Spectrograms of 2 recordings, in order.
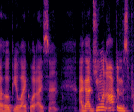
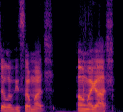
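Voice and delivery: normal talking voice

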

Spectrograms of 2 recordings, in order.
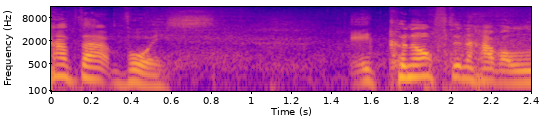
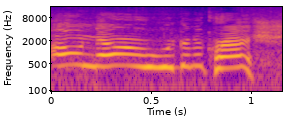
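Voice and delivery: very high-pitched, squeaky cartoon voice; 3 dB louder than usual. Showing what a small voice sounds like: Mickey Mouse voice. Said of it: "Or a Mickey Mouse voice going, ... That's my best Mickey Mouse".

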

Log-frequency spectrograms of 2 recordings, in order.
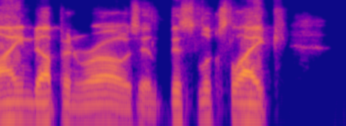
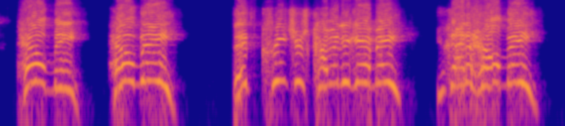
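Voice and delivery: very high, frantic, loud, shrill screeching creature voice; 8 dB louder than usual. Game master voicing a flying raccoon that flies at the players; screeching panicked creature. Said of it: "it's screeching and flapping".

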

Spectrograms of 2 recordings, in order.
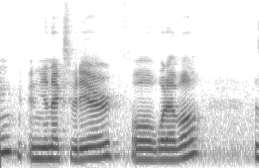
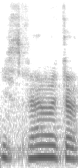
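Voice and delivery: silly, odd, unplaceable put-on cartoon creature voice; 7 dB quieter than usual. Answering how the Kitchen God appraises, in a weird unplaceable voice. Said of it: "I don't know what that voice was".

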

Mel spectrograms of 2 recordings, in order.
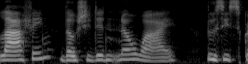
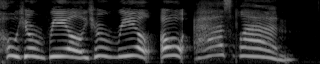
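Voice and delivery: very high, drawn-out, joyful cry; 10 semitones higher, 6 dB louder than usual. Lucy, greeting Aslan after he licks her forehead, crying out. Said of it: "cried Lucy".

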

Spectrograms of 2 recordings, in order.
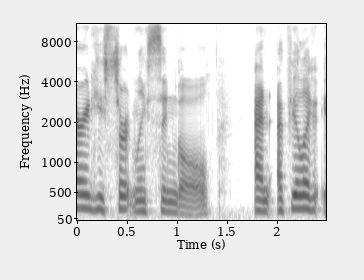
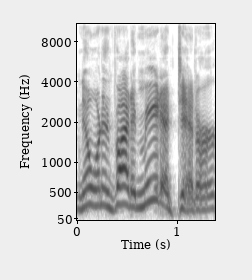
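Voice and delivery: mock very loud, high, angry, aggrieved, bitter grumble; 5 semitones higher, 9 dB louder than usual. Retelling Matt LeBlanc's complaint about dinner: imitating an angry bitter complaint. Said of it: "He was just, like, so angry and bitter".

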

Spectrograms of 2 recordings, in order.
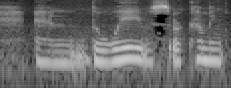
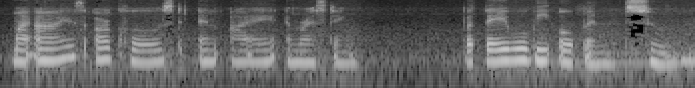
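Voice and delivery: plain

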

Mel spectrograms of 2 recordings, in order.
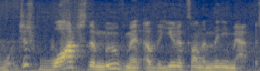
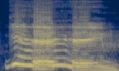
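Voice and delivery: cracking, breaking voice, higher and louder; 4 semitones higher, 7 dB louder than usual. Finding the 42-minute game, the speaker exclaims with his voice cracking. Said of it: "my disease ends up messing with my voice".

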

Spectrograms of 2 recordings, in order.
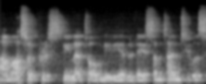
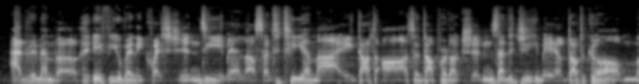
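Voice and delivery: creepy put-on scary voice; 5 dB quieter than usual. Podcast host signs off the show in a scary voice. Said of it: "I told you not to do that voice. It scares me".

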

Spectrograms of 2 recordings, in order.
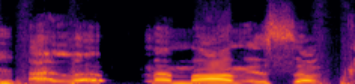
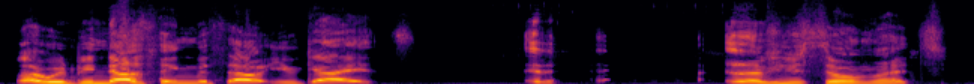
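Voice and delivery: speaking while crying, tearful. Speaking to a group of friends, crying. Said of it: "I can't stop crying".

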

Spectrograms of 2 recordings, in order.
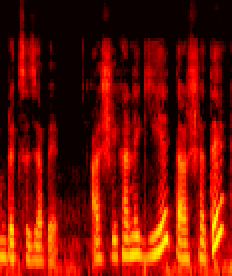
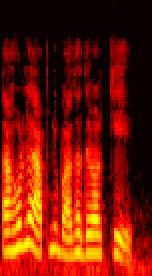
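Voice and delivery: ordinary talk, nothing marked

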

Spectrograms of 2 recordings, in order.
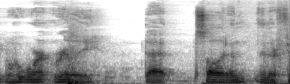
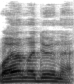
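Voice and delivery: plain

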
